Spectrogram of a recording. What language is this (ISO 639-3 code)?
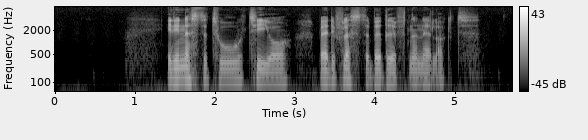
nor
